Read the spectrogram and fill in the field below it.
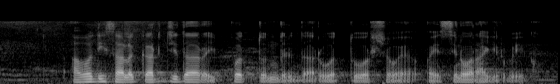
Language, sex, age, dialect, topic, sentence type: Kannada, male, 25-30, Dharwad Kannada, banking, statement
